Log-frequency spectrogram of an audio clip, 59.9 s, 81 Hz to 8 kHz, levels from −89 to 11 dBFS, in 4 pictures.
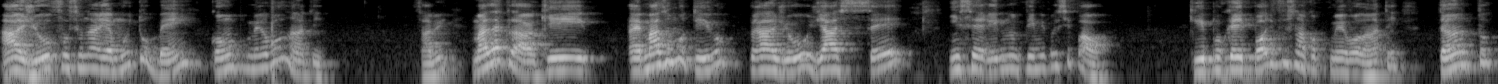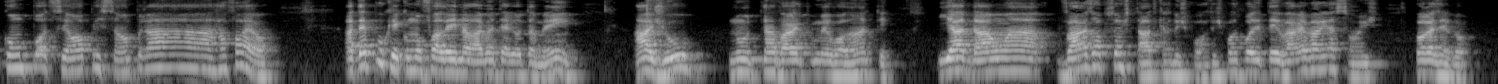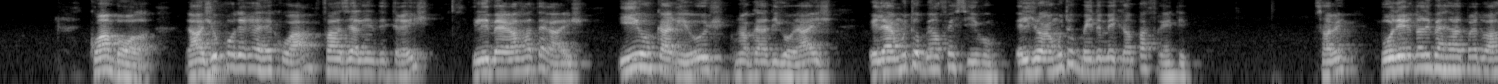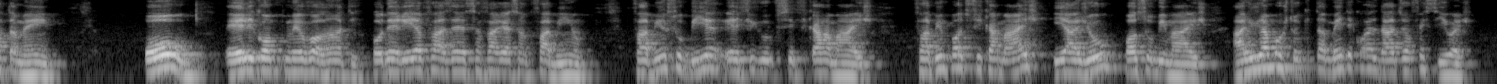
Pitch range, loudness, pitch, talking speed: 140-185 Hz, -23 LUFS, 160 Hz, 155 wpm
